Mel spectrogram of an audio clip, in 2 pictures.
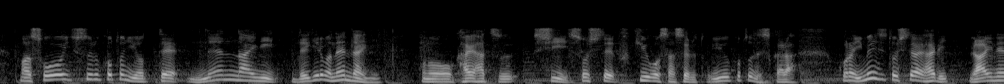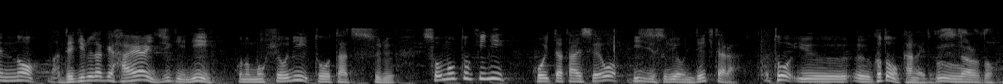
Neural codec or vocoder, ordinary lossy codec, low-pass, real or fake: none; none; 5.4 kHz; real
